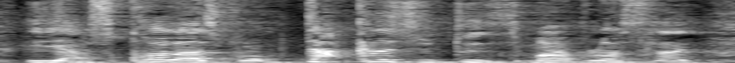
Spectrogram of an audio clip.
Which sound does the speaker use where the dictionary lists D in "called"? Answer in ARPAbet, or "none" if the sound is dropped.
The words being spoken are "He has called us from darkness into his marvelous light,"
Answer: none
